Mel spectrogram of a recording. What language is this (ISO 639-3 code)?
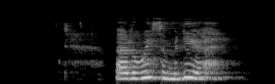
kab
